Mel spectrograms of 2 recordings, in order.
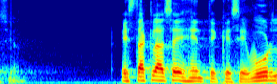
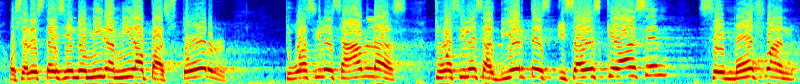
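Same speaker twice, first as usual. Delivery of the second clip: loud, raised-pitch reading from the pulpit; forceful scripture preaching; 9 semitones higher, 7 dB louder, slower than usual. Real, not acted. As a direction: proclaim God's judgment at full force. Preaches the verse at full force.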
